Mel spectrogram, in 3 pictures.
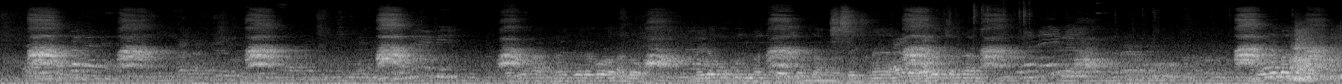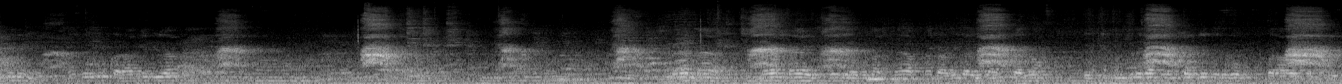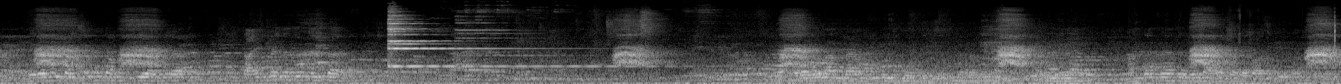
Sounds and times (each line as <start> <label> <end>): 0.2 crow 1.7
2.4 crow 3.0
3.8 crow 4.3
5.0 crow 5.4
7.6 crow 8.1
9.0 crow 10.2
12.4 crow 13.4
15.6 crow 16.0
17.0 crow 17.7
19.6 crow 20.0
20.9 crow 22.1
23.1 crow 23.8
24.8 crow 25.4
26.2 crow 28.6
32.9 crow 33.6
34.6 crow 35.2
36.7 crow 37.5
38.7 crow 39.3
39.9 crow 40.2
